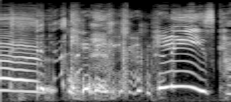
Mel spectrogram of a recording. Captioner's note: giggling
